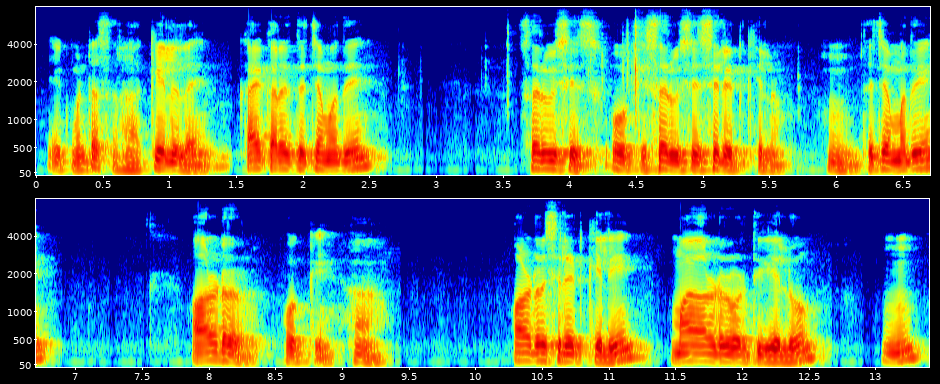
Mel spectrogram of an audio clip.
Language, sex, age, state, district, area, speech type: Marathi, male, 30-45, Maharashtra, Pune, urban, spontaneous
